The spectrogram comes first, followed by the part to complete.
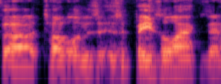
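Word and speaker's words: Bazelak: so far with uh tuttle and is it basil act is that how he pronounces his name yeah connor basilak the uh transfer from missouri former sec freshman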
